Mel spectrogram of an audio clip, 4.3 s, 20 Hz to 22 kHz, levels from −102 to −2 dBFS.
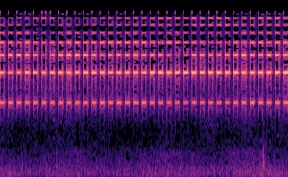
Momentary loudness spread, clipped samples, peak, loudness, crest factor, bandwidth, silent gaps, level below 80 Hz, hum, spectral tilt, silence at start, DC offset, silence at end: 3 LU; under 0.1%; -6 dBFS; -17 LUFS; 14 dB; 17.5 kHz; none; -74 dBFS; none; 6.5 dB/octave; 0 s; under 0.1%; 0 s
